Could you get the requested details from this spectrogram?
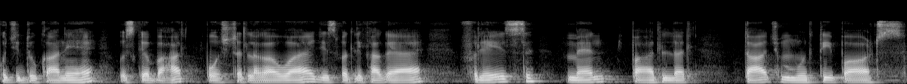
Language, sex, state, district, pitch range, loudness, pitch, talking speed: Hindi, male, Jharkhand, Ranchi, 95-115 Hz, -13 LUFS, 100 Hz, 140 wpm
